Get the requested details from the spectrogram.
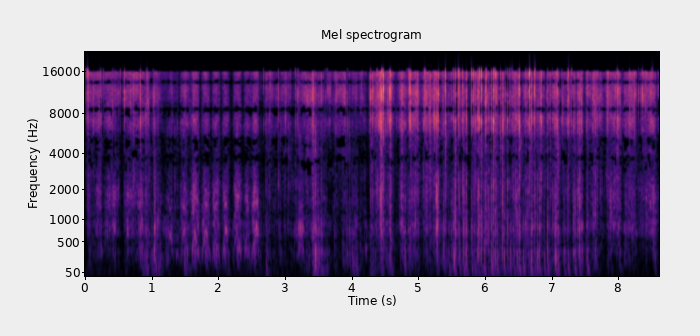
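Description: A hollow white cardboard perfume box is held close while fingertips and nails scratch and tap along its edges and sides. Dry, papery scratching mixes with quick, short taps that become busier and brighter in the second half.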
